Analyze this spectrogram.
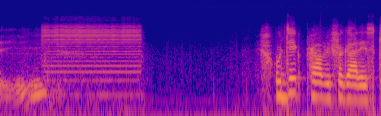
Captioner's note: doorbell buzzes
